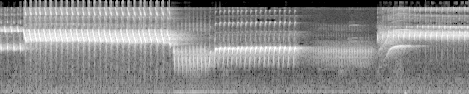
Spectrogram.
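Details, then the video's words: Powerful canary tours: a long high buzzing trill, a drop to a low rolling trill, a mid-pitched pulsed tour, a brief soft pause, then a rising high trill. "أقوى تغريد كناري لتسميع الطيور"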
